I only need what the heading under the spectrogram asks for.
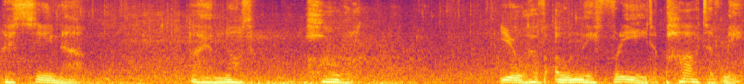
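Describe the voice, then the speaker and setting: An actor playing the weary spirit of a fallen king in a video game, noble and solemn, speaking in measured, regal phrases. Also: very deep voice, background noise, heavily acted. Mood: weakened. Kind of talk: dramatic video game acting.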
